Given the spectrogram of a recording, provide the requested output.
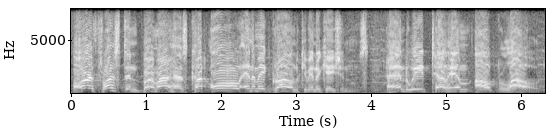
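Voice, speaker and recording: A man's voice: high voice, sing-song, a little slow, poor audio. A man narrating a 1940s wartime newsreel in a punchy, emphatic delivery. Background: loud orchestral music.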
